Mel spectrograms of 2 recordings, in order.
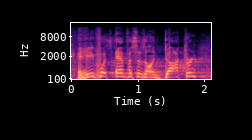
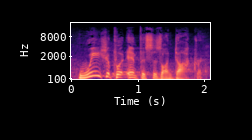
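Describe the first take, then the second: First: Puts hit with a rising tune; stress on puts. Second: We said first and strongest, falling after; stress on we. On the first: Preacher to congregation, stress on puts. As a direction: lean on puts, then on doctrine. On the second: Preacher urging congregation, stress on we. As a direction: lean hard on we, not on put. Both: Shown as a demonstration. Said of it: "God puts extra emphasis on doctrine".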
